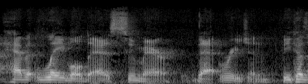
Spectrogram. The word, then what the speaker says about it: Sumer: S-U-M-M-E-R. This is Sumer. – Okay. – It's spelled Sumer, though? – Yep, S-U-M-M-E-R, but it's pronounced Sumer.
